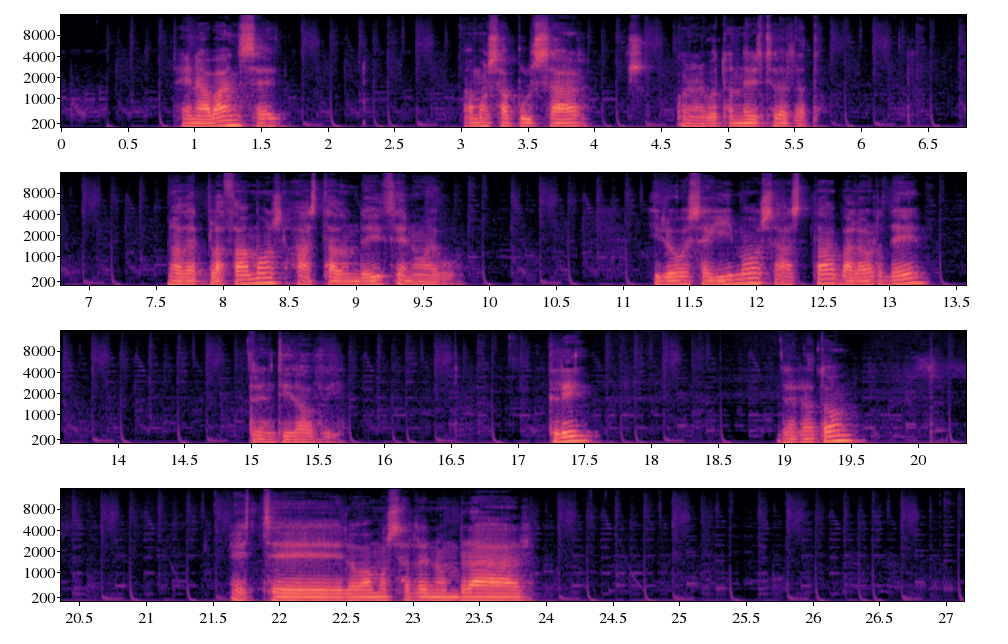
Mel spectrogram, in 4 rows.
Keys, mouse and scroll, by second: 0.2 click.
